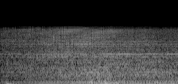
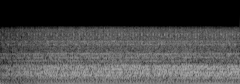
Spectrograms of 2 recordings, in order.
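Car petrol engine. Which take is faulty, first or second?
second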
